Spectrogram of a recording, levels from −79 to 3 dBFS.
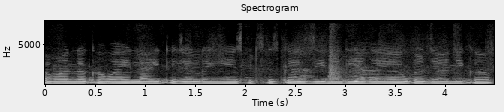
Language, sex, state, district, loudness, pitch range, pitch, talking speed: Hindi, female, Uttar Pradesh, Jyotiba Phule Nagar, -22 LUFS, 200-210 Hz, 205 Hz, 185 wpm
